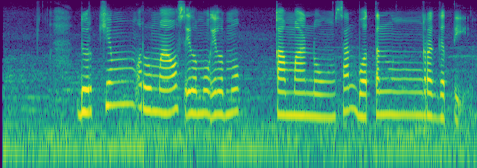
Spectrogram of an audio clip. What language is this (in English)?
Javanese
